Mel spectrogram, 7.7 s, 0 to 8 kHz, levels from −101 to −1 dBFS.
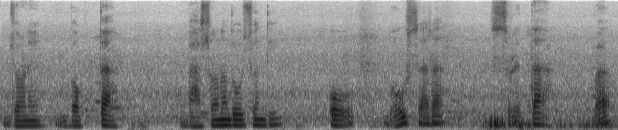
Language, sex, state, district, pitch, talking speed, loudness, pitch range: Odia, male, Odisha, Khordha, 120 Hz, 75 wpm, -17 LUFS, 110-130 Hz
